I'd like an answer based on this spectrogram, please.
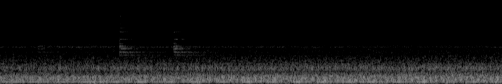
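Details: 1991 unknown-brand 42-inch hugger ceiling fan, just installed, first run: steady low hum with a faint buzz, constant pitch, from the fan motor. The noise went away once the light was switched on; slight wobble.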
